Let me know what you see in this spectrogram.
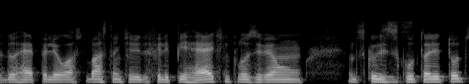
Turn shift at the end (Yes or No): No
